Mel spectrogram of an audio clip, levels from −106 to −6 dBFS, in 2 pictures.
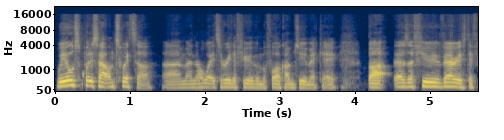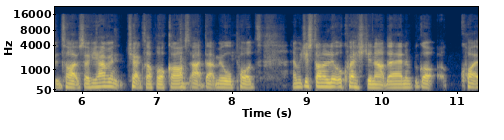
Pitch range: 130-160 Hz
